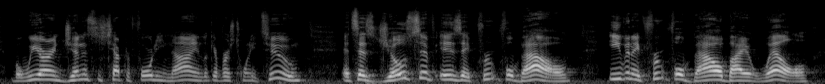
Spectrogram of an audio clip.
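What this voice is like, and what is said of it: Slightly strained, failing voice. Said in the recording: “I am losing my voice a little bit, so if I crack or if I have to pop a cough drop”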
